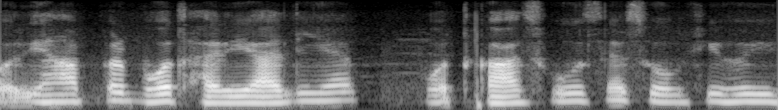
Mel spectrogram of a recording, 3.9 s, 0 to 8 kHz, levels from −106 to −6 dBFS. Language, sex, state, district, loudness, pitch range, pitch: Hindi, male, Bihar, Katihar, -21 LUFS, 135-165 Hz, 155 Hz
